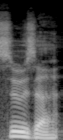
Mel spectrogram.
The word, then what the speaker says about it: Sousa: But you're supposed to pronounce it Souza, and somebody at some point in time took the Z out and threw an S in there, and here we are.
